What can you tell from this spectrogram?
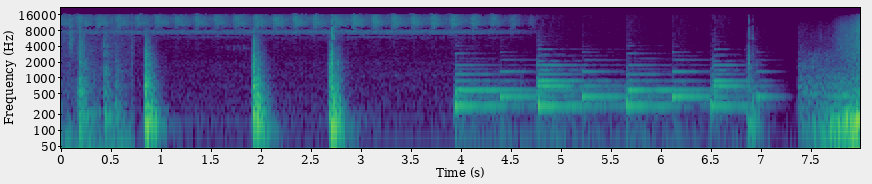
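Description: Several heavy, booming thuds strike a door at uneven intervals as someone batters it to break it in, then a melodic musical passage takes over with no one speaking.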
